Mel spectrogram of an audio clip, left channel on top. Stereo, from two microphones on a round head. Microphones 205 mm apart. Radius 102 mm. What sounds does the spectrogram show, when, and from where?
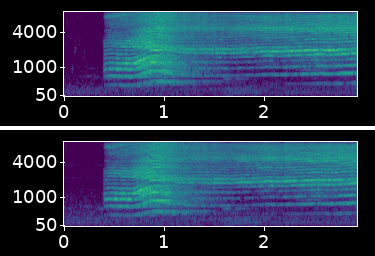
0.4 s a baby crying: centre (ahead or behind), 0.6 m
